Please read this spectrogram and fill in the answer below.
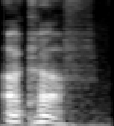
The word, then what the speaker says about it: Acuff: You gotta put that you gotta pronounce that A. – Acuff. – It's not a cuff. It's a cuff.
